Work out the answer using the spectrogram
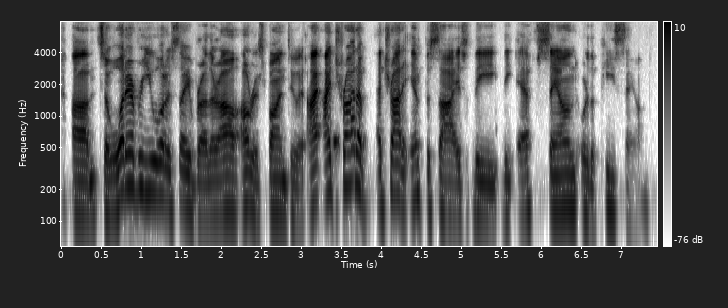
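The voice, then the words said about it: Appalachian Kentucky accent. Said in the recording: “growing up in Appalachia in southeastern Kentucky, I have an accent ... he's just from the hills of Kentucky.”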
